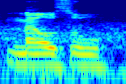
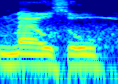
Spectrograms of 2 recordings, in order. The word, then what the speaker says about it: Mousehole: uh mausol prest okay now i said mousel um it's spelt mousehole but uh the tristan that is tends to be spelt uh in tends to be pronounced mausol um as in the um cornish village so um we'll get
